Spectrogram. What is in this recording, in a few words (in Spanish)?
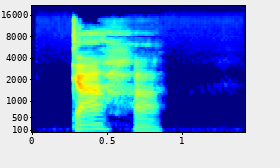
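"caja", Spanish, male; UTENSILIOS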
